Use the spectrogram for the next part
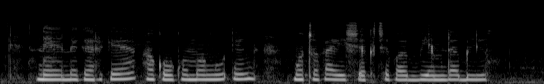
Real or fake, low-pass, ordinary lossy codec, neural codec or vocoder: fake; 7.2 kHz; MP3, 48 kbps; codec, 16 kHz, 16 kbps, FreqCodec, larger model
